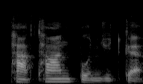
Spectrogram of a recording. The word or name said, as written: PAAK3 TAAN1 BUN3 JYUT6 GOEK3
